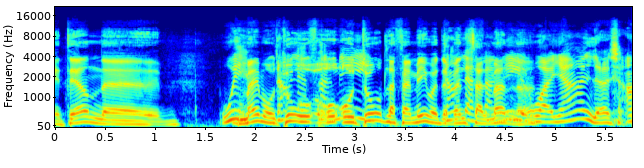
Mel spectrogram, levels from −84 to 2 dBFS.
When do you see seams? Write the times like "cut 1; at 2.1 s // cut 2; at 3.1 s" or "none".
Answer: none

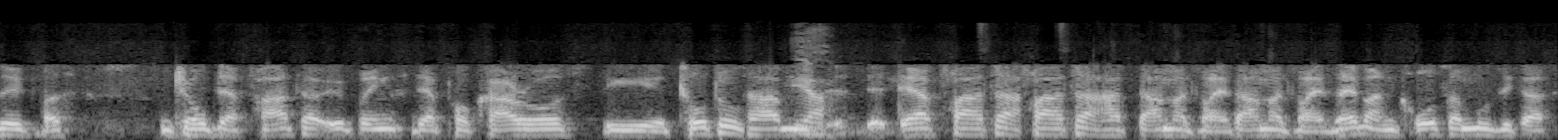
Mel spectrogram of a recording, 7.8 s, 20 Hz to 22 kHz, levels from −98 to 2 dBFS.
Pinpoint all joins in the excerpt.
cut 1; at 1.1 s // cut 2; at 2.1 s // cut 3; at 3.7 s // cut 4; at 5.1 s // cut 5; at 6.2 s

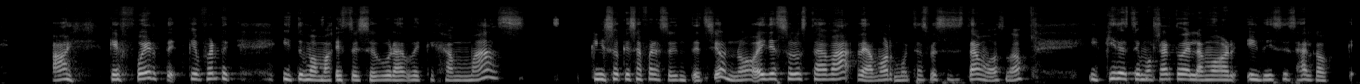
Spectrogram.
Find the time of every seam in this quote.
cut 1; at 3.3 s // cut 2; at 8.6 s // cut 3; at 8.9 s

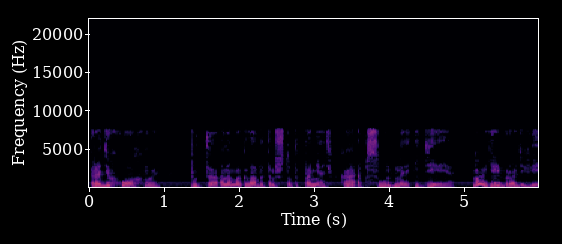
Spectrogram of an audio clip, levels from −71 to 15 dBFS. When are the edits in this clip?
cut 1; at 1.3 s

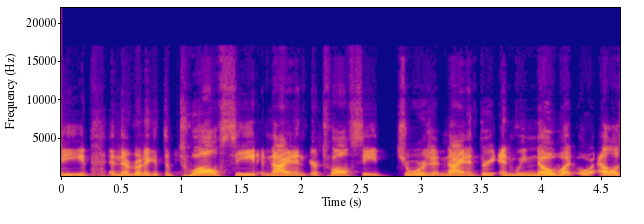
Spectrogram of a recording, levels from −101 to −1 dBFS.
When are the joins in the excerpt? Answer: cut 1; at 0.9 s // cut 2; at 1.7 s // cut 3; at 2.1 s

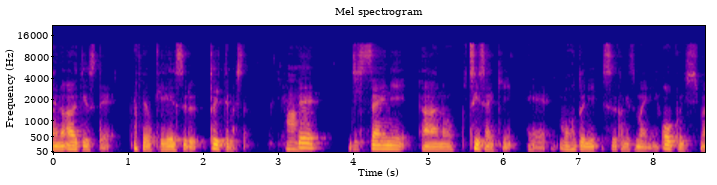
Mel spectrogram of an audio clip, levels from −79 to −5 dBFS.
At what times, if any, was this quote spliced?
cut 1; at 6.2 s

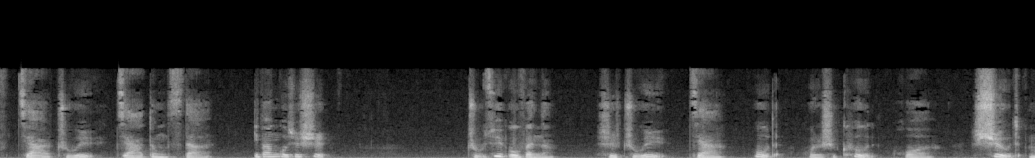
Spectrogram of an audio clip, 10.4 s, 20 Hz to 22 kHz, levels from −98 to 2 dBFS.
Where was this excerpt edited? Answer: none

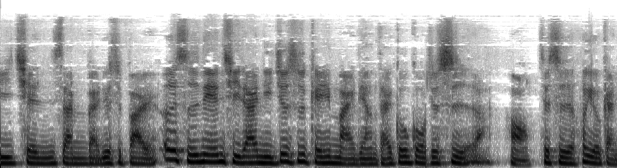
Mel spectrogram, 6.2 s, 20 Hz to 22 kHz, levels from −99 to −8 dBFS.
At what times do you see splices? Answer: cut 1; at 4.2 s

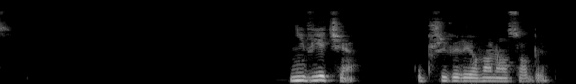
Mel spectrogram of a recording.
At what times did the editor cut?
none

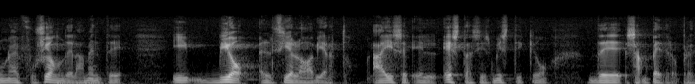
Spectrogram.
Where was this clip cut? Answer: cut 1; at 3.7 s // cut 2; at 4.1 s

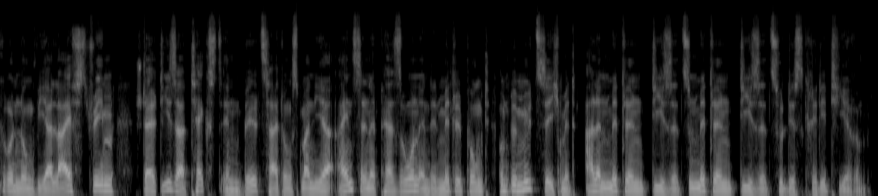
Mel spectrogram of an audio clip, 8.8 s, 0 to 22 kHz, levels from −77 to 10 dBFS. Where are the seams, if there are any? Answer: cut 1; at 1.6 s // cut 2; at 3.3 s // cut 3; at 4.9 s // cut 4; at 6.9 s

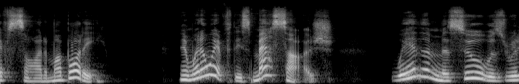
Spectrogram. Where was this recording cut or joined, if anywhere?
cut 1; at 1.6 s

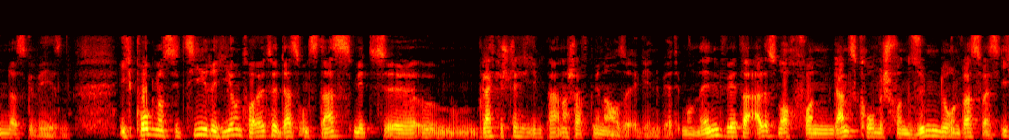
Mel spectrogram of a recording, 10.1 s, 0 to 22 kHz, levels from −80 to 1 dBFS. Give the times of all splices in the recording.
none

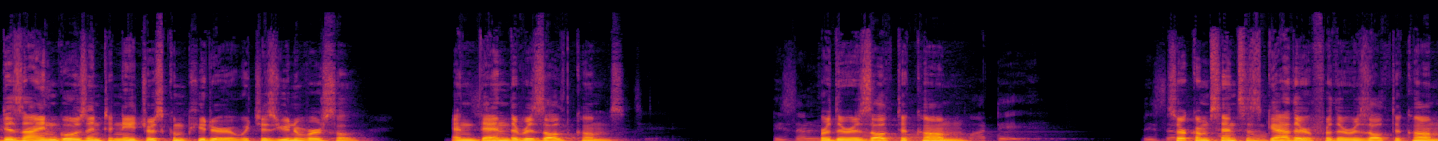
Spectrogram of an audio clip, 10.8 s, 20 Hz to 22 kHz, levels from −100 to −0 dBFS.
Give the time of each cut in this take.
none

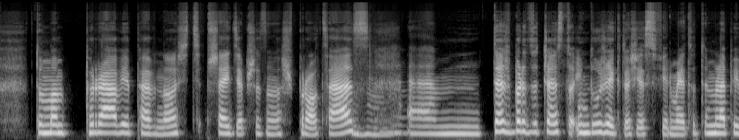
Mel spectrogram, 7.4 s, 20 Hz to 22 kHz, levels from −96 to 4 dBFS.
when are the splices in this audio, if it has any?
cut 1; at 2.0 s

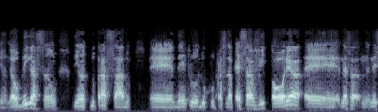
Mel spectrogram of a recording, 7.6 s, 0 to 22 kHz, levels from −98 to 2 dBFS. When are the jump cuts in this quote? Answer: cut 1; at 1.9 s // cut 2; at 4.0 s // cut 3; at 4.3 s // cut 4; at 4.6 s

